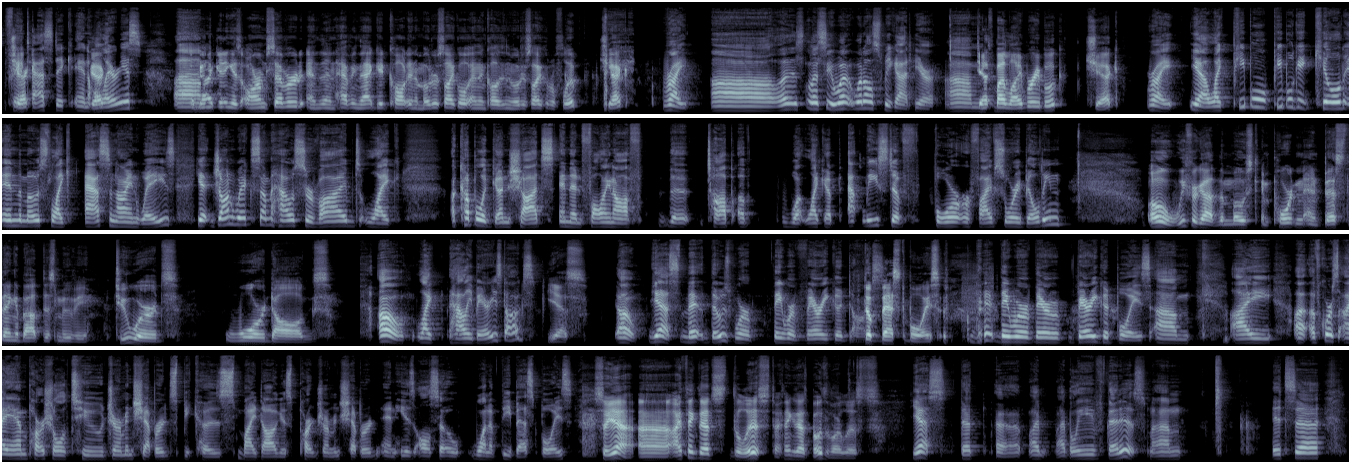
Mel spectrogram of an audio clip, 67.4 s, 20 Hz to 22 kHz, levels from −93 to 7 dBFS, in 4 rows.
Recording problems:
thin; very; fading below 400 Hz

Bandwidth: 17.5 kHz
